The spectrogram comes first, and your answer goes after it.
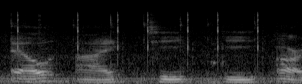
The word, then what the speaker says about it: liter: The Leader it's spelled l i t e R it looks like the word lighter but it's pronounced liter this is milliters so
